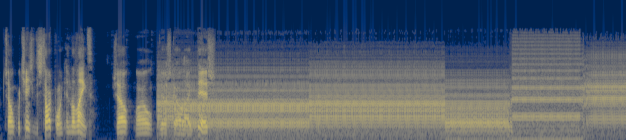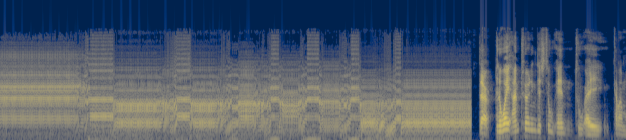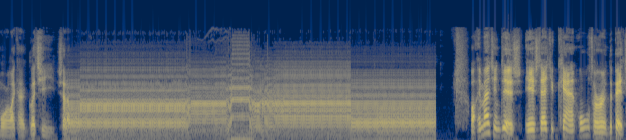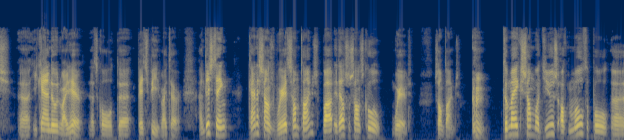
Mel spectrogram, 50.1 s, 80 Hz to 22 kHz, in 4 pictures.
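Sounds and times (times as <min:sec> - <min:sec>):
glitchy pitched synth drone: 0:03.1 - 0:22.0, 0:26.3 - 0:33.8.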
